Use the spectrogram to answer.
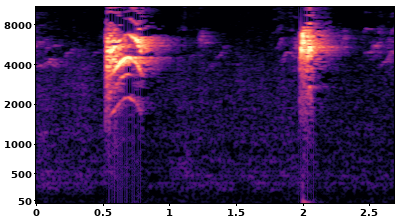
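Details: Crimson Sunbird training recording for caged birds to answer: two sharp, very high, downslurred buzzy notes about one and a half seconds apart.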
